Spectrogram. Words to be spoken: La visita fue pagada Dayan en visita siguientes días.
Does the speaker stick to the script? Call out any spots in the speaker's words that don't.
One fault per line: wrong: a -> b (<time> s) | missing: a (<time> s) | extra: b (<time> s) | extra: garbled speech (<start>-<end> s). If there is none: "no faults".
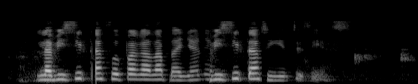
no faults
